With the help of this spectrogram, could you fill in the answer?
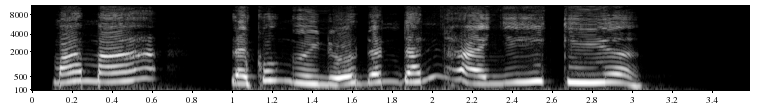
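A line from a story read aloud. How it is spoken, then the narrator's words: Little girl crying out. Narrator (Vietnamese): Tiểu cô nương la lên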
